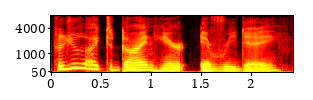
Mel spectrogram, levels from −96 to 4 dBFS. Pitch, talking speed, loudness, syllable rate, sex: 135 Hz, 200 wpm, -16 LUFS, 5.3 syllables/s, male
